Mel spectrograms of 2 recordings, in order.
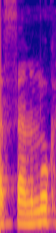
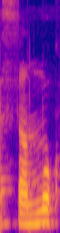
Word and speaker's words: सम्मुख: देखिए सन्मुख में आपका सन्मुख नहीं होता है सम्मुख होता है जहां पर ना दिया गया है वह आपका क्या है गलत है ना सम्मुख होता है सम्मुख सही होता है सन्मुख कुछ लोग उच्चारण में सन्मुख कहते हैं अब देखिए साम्राज्य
